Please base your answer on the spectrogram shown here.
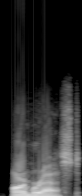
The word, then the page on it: armrest: American English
